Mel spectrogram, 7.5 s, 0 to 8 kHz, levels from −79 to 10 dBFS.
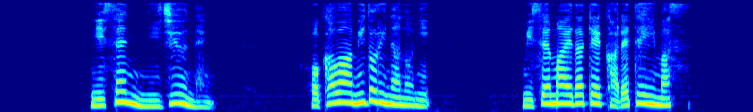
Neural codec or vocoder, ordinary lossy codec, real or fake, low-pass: vocoder, 44.1 kHz, 128 mel bands, Pupu-Vocoder; none; fake; 7.2 kHz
